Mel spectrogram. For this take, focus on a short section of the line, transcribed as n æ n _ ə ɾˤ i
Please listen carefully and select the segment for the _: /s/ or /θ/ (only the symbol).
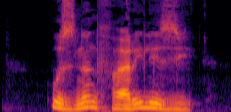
θ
